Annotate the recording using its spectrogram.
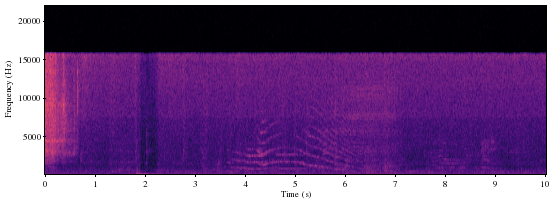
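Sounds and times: low room noise: 0:00.0 - 0:10.0
high-pitched wavering cry: 0:03.7 - 0:07.2.

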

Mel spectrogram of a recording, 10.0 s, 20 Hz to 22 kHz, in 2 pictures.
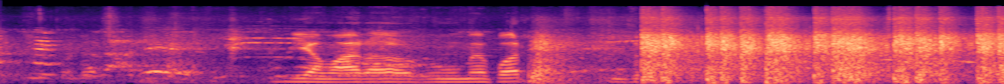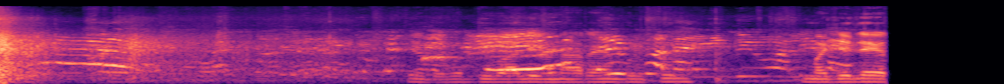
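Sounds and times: firecrackers cracking: 0:02.5 - 0:06.4.

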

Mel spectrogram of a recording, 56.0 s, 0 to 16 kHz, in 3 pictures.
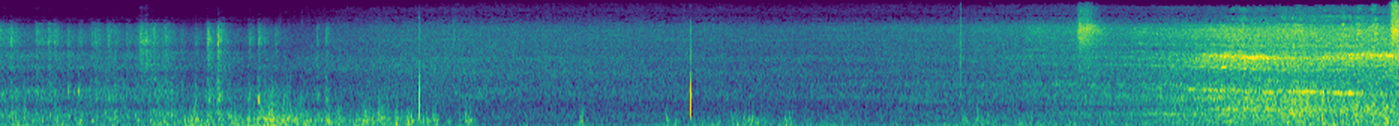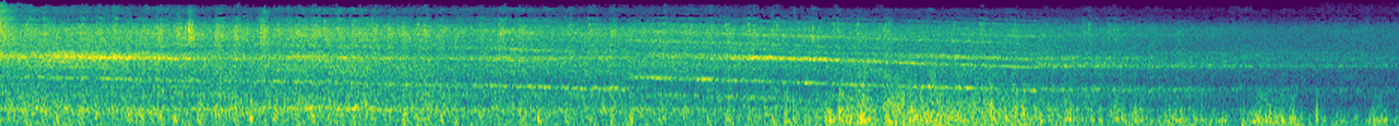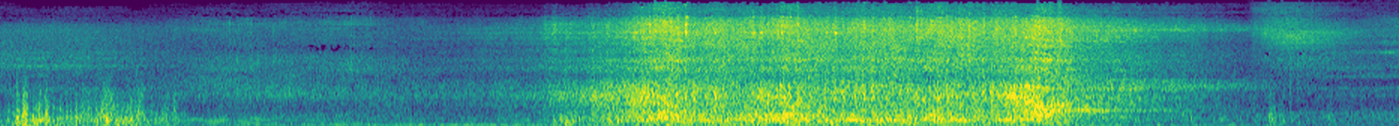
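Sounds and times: train wheels rumbling on rails: 0:00.0 - 0:06.4, 0:08.9 - 0:40.7, 0:41.3 - 0:55.7.

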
